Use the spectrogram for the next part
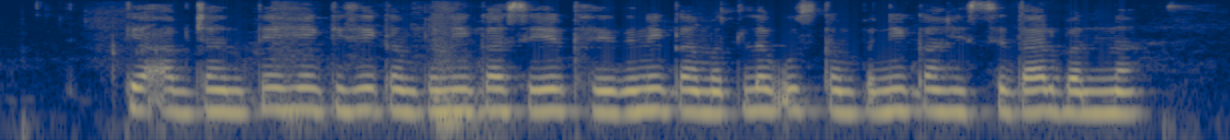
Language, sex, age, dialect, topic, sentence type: Hindi, female, 25-30, Kanauji Braj Bhasha, banking, statement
